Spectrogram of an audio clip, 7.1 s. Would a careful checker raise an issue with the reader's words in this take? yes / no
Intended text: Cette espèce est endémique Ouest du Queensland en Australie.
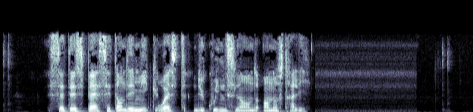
no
